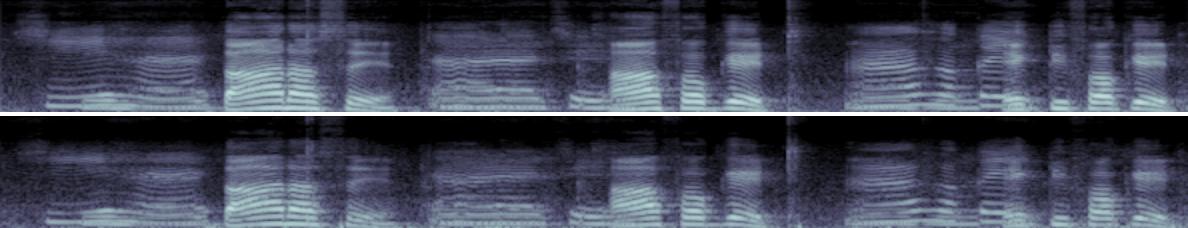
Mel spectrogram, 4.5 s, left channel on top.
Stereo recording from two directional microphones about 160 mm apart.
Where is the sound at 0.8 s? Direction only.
40° left (ahead or behind).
